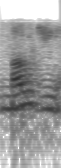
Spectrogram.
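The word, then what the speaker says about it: Mooji: One of them is Moji.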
